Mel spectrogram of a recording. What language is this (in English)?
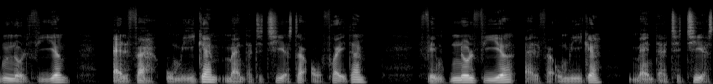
Danish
